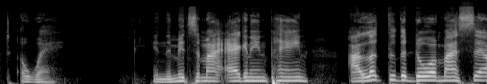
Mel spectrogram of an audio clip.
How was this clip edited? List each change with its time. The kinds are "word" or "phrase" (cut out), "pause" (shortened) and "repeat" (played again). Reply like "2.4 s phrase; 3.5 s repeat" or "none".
none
